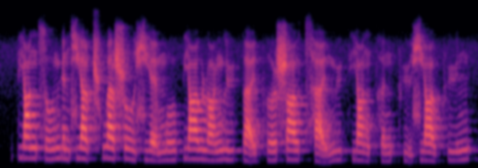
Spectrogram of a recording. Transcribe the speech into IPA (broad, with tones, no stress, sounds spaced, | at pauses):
p j ɑ˥ ŋ s o˧˥ ʊ̯ n̪ ɥ ɛ˧ n ɕ j ä˥˧ ʈ͡ʂʰ w ä˥˧ ʂ o˥˩ ʊ̯ ɕ j ɛ̰˨˩ m o˧˥ ʊ̯ p j ɑ˥ ʊ̯ ɻ ɑ˧˥ ŋ l y˧˥ t̪ a̰˨˩ ɪ̯ pʰ ɤ˧˥ ʂ ɑ˥ ʊ̯ t͡sʰ a̰˨˩ ɪ̯ m y˥ t̪ʰ j ɑ˥˩ ŋ t̪ʰ ə˧˥ n pʰ y̰˨˩ ɕ j ɑ˥˩ ʊ̯ pʰ y˧˥ n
